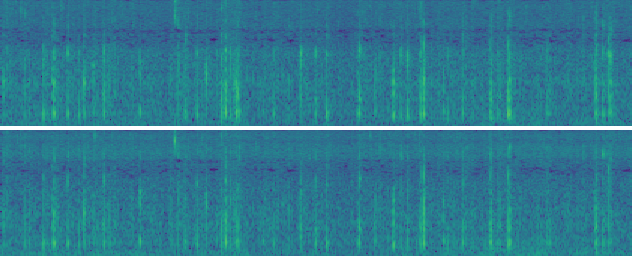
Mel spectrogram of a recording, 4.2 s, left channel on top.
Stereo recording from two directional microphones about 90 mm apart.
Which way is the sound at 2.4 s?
35° left (ahead or behind).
